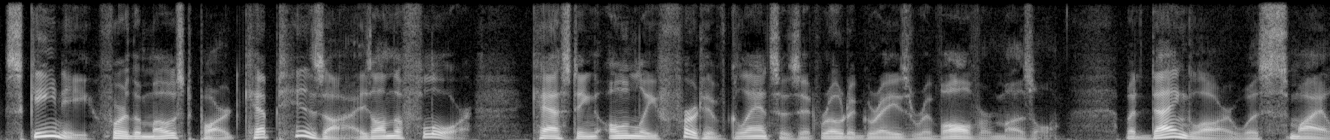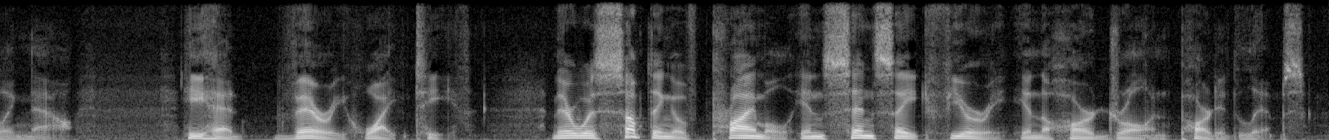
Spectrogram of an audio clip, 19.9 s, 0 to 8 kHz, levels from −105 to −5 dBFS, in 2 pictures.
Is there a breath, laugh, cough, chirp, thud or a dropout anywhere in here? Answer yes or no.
no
